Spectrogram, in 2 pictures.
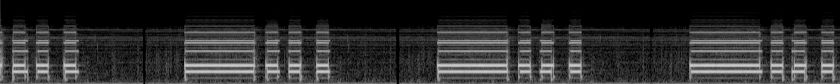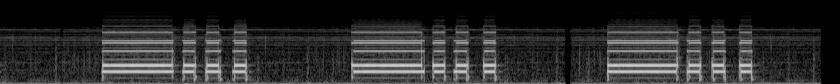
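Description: Computer power-on beeps: one long beep followed by a quick run of short beeps, the pattern repeating about every two and a half seconds, in the manner of a BIOS beep code. Faint steady hiss between the beeps.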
